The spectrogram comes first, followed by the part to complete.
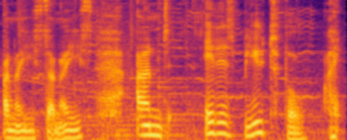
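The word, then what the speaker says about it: Anaïs: a classic classic timeless elegant fragrance and anagies anais is um how it's pronounced a lot of people will say m-a-n-a but it's anna's and it is beautiful i absolutely love this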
